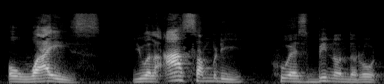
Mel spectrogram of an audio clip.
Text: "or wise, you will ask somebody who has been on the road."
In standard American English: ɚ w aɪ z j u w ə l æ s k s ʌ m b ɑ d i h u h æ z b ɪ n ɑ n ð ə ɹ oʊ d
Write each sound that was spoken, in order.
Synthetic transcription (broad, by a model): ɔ w aɪ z j u w ə l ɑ s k s ʌ m b ɑ d i h u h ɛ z b ɪ n ɑ n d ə ɹ oʊ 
